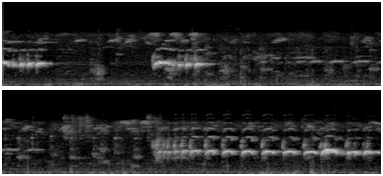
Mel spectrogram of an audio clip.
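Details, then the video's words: Local zebra dove, kept as a songbird and in full voice, giving soft cooing notes, then a long run of evenly repeated, pulsing coos near the end. "burung perkutut lokal gacor"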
